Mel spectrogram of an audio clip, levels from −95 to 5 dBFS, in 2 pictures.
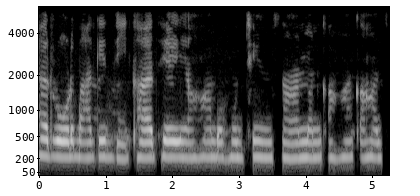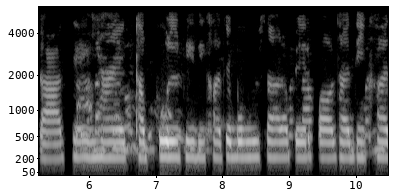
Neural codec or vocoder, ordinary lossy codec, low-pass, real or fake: none; none; 5.4 kHz; real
